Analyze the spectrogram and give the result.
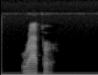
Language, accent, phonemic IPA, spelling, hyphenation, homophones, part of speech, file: English, US, /ˈɹæpɚ/, wrapper, wrap‧per, rapper, noun, En-us-wrapper.ogg
- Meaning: 1. Something that is wrapped around something else as a cover or protection: a wrapping 2. An outer garment; a loose robe or dressing gown 3. One who, or that which, wraps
